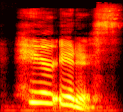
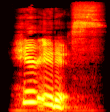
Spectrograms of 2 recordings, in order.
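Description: First: "Here it is" slow, linked as "heɾ eɾ es"; slow, flap the t in "it is". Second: Said in the usual way. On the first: Shown as a demonstration. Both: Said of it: "soa como it is".

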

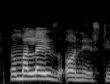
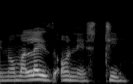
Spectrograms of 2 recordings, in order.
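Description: First: Normalize honesty punched out louder, Normalize stressed; emphatic slogan. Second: Said in the usual way. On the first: Real, not acted. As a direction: hammer home Normalize honesty.

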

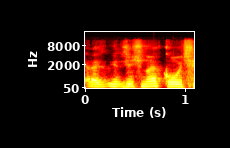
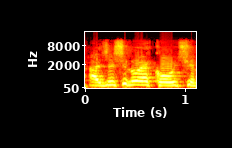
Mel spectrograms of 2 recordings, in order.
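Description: First: Laughing. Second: Laughing, higher and louder; louder laughing repeat. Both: Real, not acted.

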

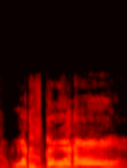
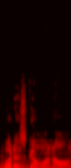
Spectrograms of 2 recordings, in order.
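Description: First: High, drawn-out mock scream; desperate yell. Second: Said in the usual way. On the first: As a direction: wail it loud and slow in hammed-up panic. Acts panicked cry in battle.

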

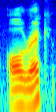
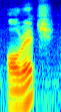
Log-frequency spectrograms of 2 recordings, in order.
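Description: First: "Ulrich" ending in a hard K; questioning "Ulrich" with a K ending; alternative pronunciation. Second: "Ulrich" ending in CH as in rich; questioning "Ulrich" with a CH ending; alternative pronunciation. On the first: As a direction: say "Ulrich" as ALL-rick, rising like a question. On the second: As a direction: say "Ulrich" as ALL-ritch, rising like a question. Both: Shown as a demonstration. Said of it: "Tomato, tomato".

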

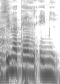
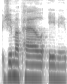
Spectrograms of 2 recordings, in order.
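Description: First: French accent, slightly louder and amused; put-on French accent. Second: French said in a Scottish accent; unadapted Scottish-accented French; French in own accent. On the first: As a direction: giggly attempt at a French accent. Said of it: "put on a French accent". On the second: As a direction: keep your Scottish accent while speaking French. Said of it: "different language in your own accent". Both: Shown as a demonstration.

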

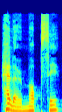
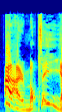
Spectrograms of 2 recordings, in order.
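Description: First: Gentle voice. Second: High, loud yelled hello; mock rough greeting. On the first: A narrator's reading. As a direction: greet a timid puppy gently. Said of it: "said Gillian in a gentle voice". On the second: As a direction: bellow it as the ungentle version. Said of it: "Well, she's not gonna say".

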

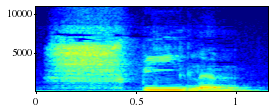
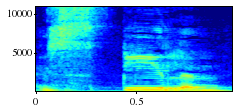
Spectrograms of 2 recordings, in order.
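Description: First: "spielen" as shpeelen; correct initial sh. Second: "spielen" as is-peelen; wrong plain s. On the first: Teacher correcting the mistake, "spielen" as shpeelen. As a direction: open "spielen" with a long sh. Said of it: "tem que fazer spielen". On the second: Teacher showing the mistake, "spielen" as is-peelen. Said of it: "Não é spielen". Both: Shown as a demonstration.

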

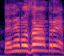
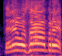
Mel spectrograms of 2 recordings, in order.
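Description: First: Prisoners' complaint. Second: Loud, hungry yell of tenemos hambre; shouted prisoners' complaint. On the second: Prisoners yelling at guards for food. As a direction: holler it like angry prisoners. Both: Retold or imitated.

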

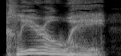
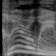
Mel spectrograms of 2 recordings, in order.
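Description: First: Said in the usual way. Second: High, hearty call to action; Fezziwig. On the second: A narrator's reading. Master ordering his lads to make room, high and jovial. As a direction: cry it out as a jolly master, pitched way up. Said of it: "cried old Fezziwig".

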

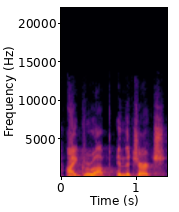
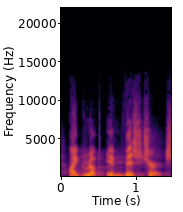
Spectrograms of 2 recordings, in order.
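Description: First: Said in the usual way. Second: This pressed a little harder than the rest; stress on this. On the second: Real, not acted. Pastor to newcomers, gently stressing this. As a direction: lean on the word this in this church.

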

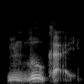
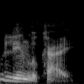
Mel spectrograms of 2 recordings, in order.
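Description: First: Lin Lu Kai slow, rising at the end, weight on Lu; father's tone correction. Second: Lin Lu Kai said slowly, falling at the end; a beginner's try at "Lin Lu Kai", drawn out with a falling tune; learner's Mandarin tones. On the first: Host father correcting his exchange student's name, Lin Lu Kai with a rising tune. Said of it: "Aí virava meu, meu pai assim". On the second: Newcomer giving his Chinese name at a Rotary event, learner's falling intonation on Lin Lu Kai. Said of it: "demorei um tempo pra, até pra entender como é que falava a entonação do meu nome".

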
